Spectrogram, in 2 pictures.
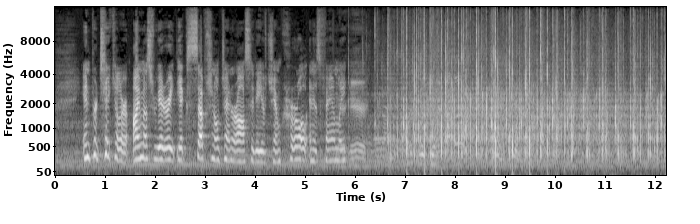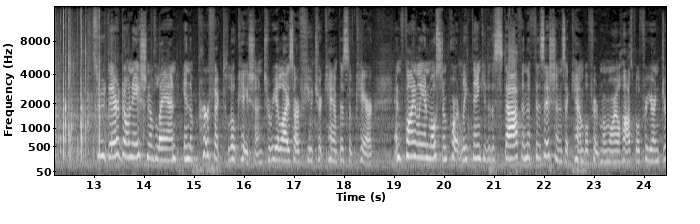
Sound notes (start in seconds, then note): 8.2 applause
